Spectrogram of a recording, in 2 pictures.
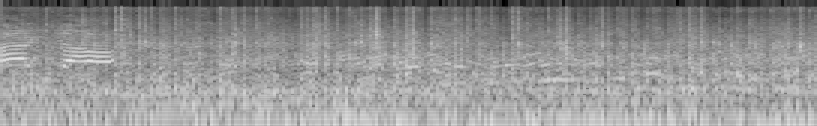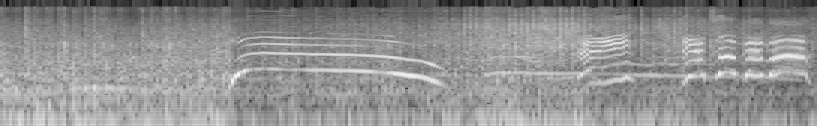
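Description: Big Thunder Mountain Railroad mine-train roller coaster rumbling along its track, with riders whooping: one long falling scream about seven seconds in, then short rising whoops near the end.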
